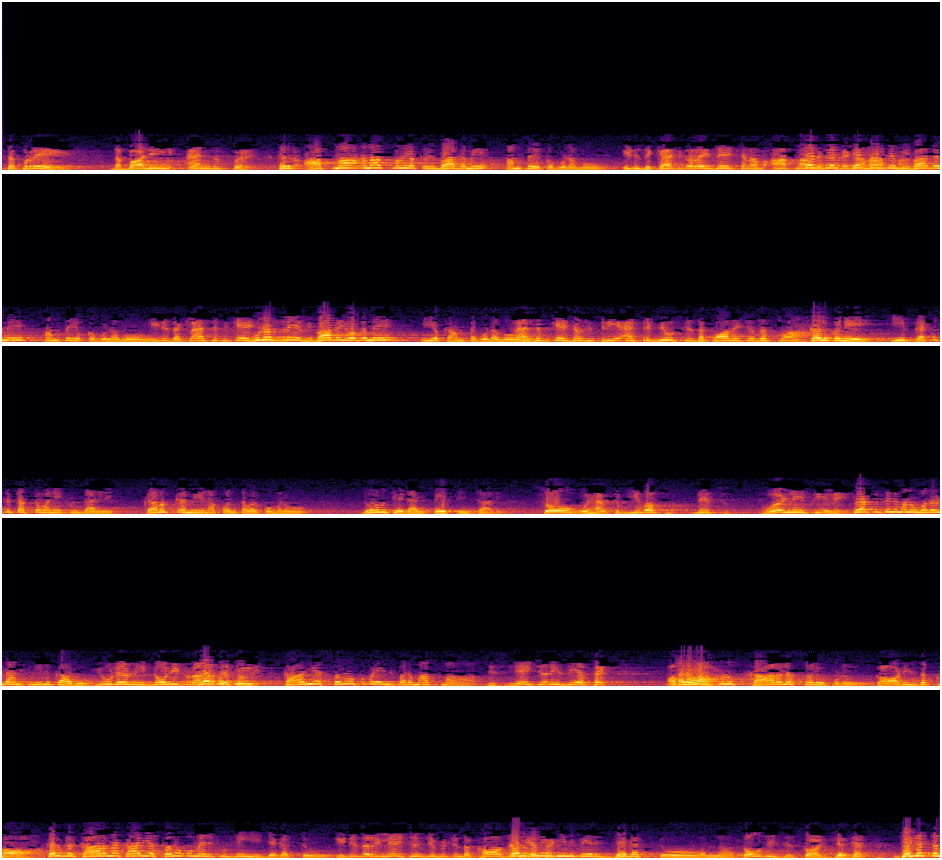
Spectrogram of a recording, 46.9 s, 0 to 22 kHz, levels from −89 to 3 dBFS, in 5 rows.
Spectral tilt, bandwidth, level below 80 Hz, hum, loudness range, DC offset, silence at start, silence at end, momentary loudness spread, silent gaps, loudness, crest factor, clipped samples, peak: -11.5 dB/octave; 4 kHz; -42 dBFS; none; 3 LU; under 0.1%; 0 s; 0 s; 9 LU; none; -13 LUFS; 12 dB; under 0.1%; 0 dBFS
